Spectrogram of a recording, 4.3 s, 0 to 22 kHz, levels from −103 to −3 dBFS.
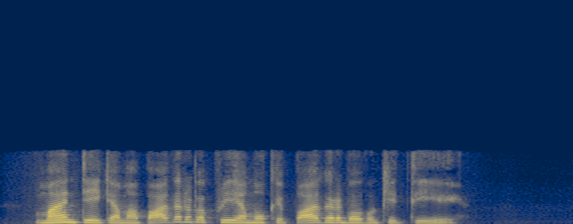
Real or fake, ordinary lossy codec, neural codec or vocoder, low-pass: fake; MP3, 64 kbps; codec, 16 kHz, 0.8 kbps, ZipCodec; 7.2 kHz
